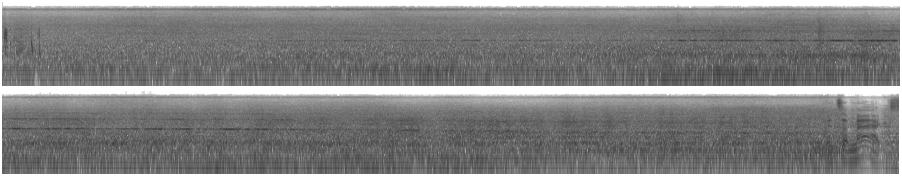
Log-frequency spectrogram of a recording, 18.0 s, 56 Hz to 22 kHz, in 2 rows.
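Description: A Boeing 737 Max airliner taxis at Phoenix Sky Harbor airport, a steady broadband engine roar with a faint whine running the whole time, swelling slightly midway, heard from a distance.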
